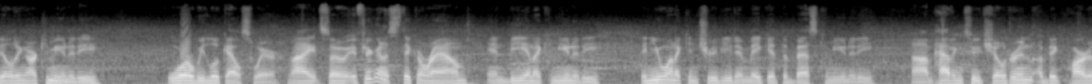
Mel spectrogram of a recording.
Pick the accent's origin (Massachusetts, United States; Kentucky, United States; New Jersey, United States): Kentucky, United States; moved away as an adult; also born or lived in Wilson, North Carolina; now in North Carolina, United States; I am from Kentucky.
